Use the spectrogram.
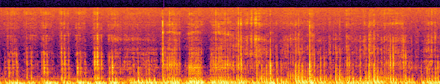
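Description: Metal tweezers scratch back and forth across the textured, quilted top of a hollow, mint-green hard plastic vanity case. The result is a steady stream of dense, raspy scraping strokes with a low, hollow, rumbling body and little bright content.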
